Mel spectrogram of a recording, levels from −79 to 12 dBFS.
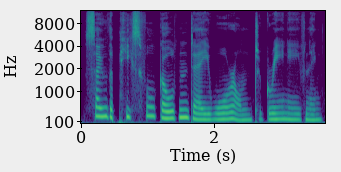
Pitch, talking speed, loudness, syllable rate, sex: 190 Hz, 165 wpm, -19 LUFS, 4.2 syllables/s, female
